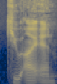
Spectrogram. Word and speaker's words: Qin: Qin, pronounced Qin.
